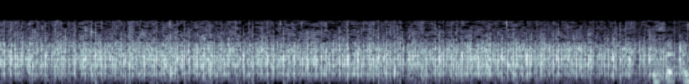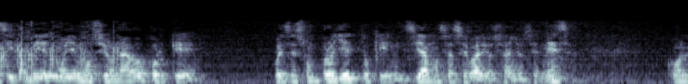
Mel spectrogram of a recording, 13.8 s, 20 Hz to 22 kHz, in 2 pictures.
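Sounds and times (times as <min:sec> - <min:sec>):
crowd applauding: 0:00.0 - 0:08.2
speech: 0:06.6 - 0:09.0, 0:09.6 - 0:12.7, 0:13.6 - 0:13.7.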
